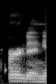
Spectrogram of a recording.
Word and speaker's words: Herndon: Herndon, yes.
